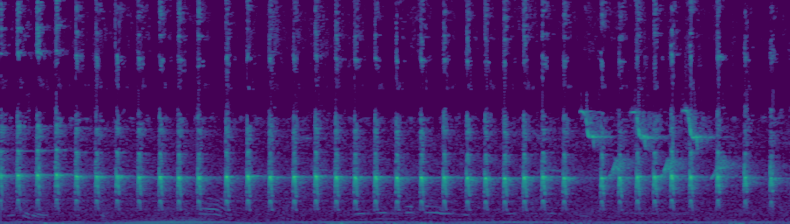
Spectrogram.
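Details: Ezo great spotted woodpecker in Hokkaido, sending out a long, even series of hard, dry ticks at roughly five per second, with faint high whistled bird notes and a low droning hum behind.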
